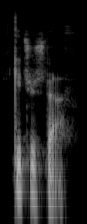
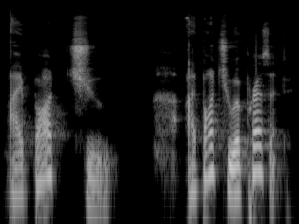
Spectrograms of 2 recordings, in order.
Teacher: because I have a T before a Y making the Y sound, I can change the T to a ch sound like chicken and say get your stuff.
